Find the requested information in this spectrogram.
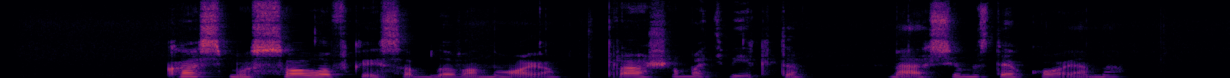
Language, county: Lithuanian, Vilnius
